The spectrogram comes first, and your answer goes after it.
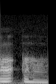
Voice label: glottal stop, Phonetique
